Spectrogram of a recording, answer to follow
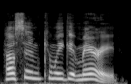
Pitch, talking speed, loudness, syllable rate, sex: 240 Hz, 275 wpm, -15 LUFS, 6.4 syllables/s, female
